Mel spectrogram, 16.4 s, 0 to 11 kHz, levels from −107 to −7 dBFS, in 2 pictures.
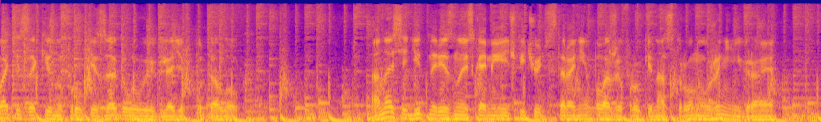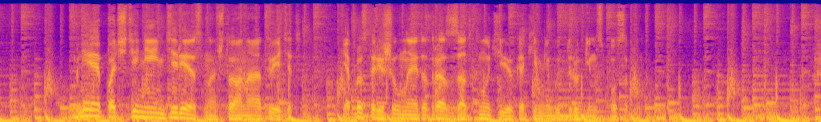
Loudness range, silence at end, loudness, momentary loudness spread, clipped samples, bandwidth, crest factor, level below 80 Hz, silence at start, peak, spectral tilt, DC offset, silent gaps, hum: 2 LU; 0 s; -20 LUFS; 6 LU; under 0.1%; 10 kHz; 14 dB; -26 dBFS; 0 s; -6 dBFS; -5.5 dB/octave; under 0.1%; none; none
